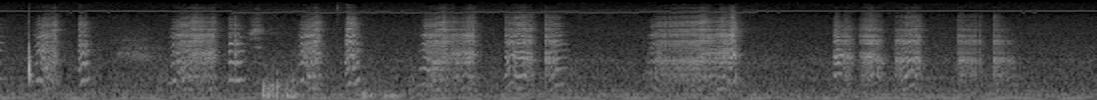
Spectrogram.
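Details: Thrustmaster rudder pedals: about a dozen short high squeaks, one per press, as the pedal arm shifts sideways and rubs its plastic housing; pushing the pedal away stops it, and lubrication only helps temporarily.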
